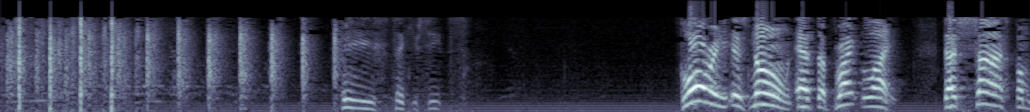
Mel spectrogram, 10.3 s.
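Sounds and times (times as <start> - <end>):
audience clapping hands: 0.0 - 3.6
speech: 3.4 - 4.7, 6.8 - 10.3.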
